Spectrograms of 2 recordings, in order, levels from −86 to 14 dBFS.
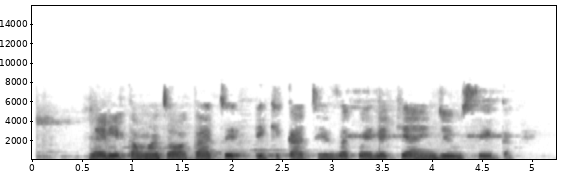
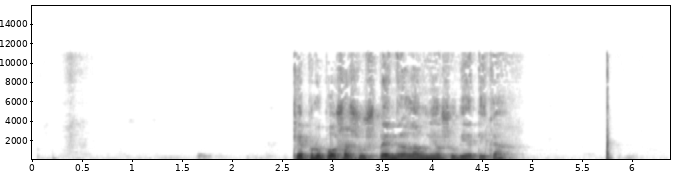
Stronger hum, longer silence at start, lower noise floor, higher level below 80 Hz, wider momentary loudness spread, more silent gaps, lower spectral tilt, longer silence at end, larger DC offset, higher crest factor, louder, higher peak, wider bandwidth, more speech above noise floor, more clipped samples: neither; second, 0.05 s vs 2.6 s; second, -42 dBFS vs -76 dBFS; about the same, -58 dBFS vs -54 dBFS; second, 7 LU vs 20 LU; neither; second, -4.5 dB/octave vs -7.5 dB/octave; second, 0.45 s vs 0.6 s; neither; about the same, 14 dB vs 18 dB; about the same, -15 LUFS vs -16 LUFS; about the same, -2 dBFS vs 0 dBFS; second, 8 kHz vs 11.5 kHz; second, 28 dB vs 62 dB; neither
